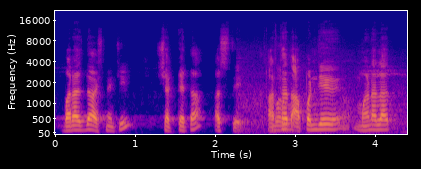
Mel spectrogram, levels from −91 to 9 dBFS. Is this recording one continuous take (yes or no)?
yes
